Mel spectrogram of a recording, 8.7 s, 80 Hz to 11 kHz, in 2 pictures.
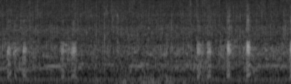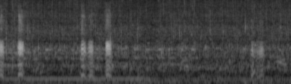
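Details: Two park Mallards recorded at Sint Pancras, Holland, 24 April 2011: a lively run of brief, raspy quacks, sometimes paired or in quick clusters, roughly one per second, over a constant low hum.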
